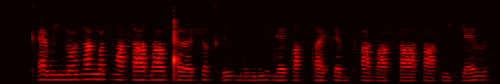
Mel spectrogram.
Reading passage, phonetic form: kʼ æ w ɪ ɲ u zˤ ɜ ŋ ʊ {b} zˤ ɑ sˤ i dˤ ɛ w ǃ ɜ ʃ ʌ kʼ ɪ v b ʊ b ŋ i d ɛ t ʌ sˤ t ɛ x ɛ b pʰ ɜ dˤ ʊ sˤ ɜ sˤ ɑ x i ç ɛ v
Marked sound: correct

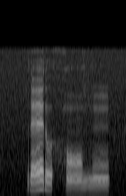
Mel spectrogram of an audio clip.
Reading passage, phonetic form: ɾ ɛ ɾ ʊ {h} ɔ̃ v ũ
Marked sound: correct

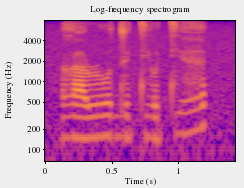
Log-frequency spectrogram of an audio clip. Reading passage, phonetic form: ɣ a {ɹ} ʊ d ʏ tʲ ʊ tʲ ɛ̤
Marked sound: correct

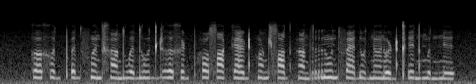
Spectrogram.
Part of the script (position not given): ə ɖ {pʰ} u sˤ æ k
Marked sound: correct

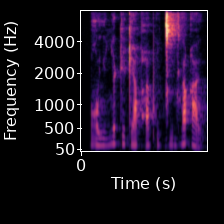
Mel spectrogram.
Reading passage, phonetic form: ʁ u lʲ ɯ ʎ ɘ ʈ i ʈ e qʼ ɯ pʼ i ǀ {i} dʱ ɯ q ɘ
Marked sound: correct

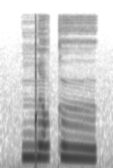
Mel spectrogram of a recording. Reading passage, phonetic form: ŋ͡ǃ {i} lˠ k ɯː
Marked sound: correct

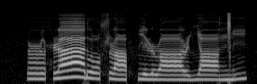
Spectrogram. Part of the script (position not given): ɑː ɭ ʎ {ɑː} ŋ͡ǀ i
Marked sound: correct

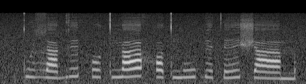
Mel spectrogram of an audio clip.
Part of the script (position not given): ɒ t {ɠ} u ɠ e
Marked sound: incorrect: ŋ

